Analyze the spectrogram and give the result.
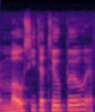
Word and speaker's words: Mosiula Tatupu: All right, your father Mosiula Tatupu.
